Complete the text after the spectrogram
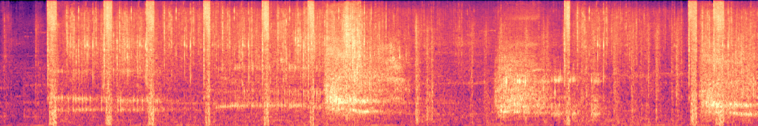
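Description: A grenade launcher fires with sharp booms.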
